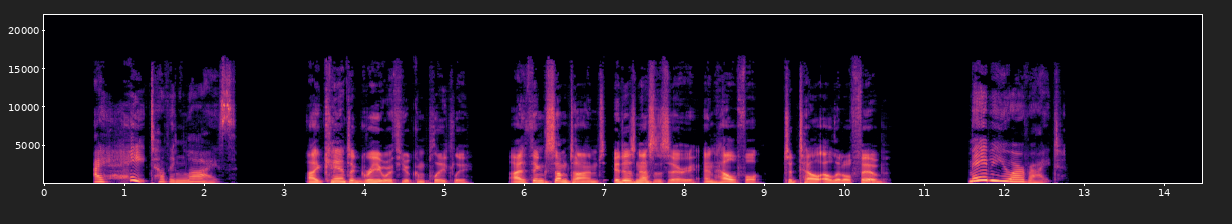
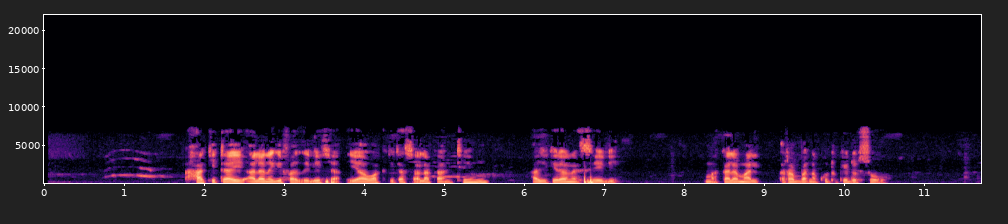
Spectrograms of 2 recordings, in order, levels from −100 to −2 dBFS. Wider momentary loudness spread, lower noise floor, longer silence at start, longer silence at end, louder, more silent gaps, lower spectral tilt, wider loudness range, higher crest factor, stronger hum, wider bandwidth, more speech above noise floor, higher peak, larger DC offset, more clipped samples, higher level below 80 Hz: second, 11 LU vs 18 LU; first, under -90 dBFS vs -78 dBFS; second, 0.65 s vs 1.15 s; first, 1.8 s vs 1.2 s; second, -28 LUFS vs -21 LUFS; first, 2.44-3.26 s, 5.38-5.81 s, 9.04-9.25 s, 10.61-11.54 s vs none; second, -4.5 dB/octave vs -6.5 dB/octave; second, 3 LU vs 6 LU; about the same, 20 dB vs 22 dB; neither; first, 16.5 kHz vs 7.6 kHz; first, over 63 dB vs 58 dB; second, -8 dBFS vs 0 dBFS; neither; neither; second, -64 dBFS vs -56 dBFS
